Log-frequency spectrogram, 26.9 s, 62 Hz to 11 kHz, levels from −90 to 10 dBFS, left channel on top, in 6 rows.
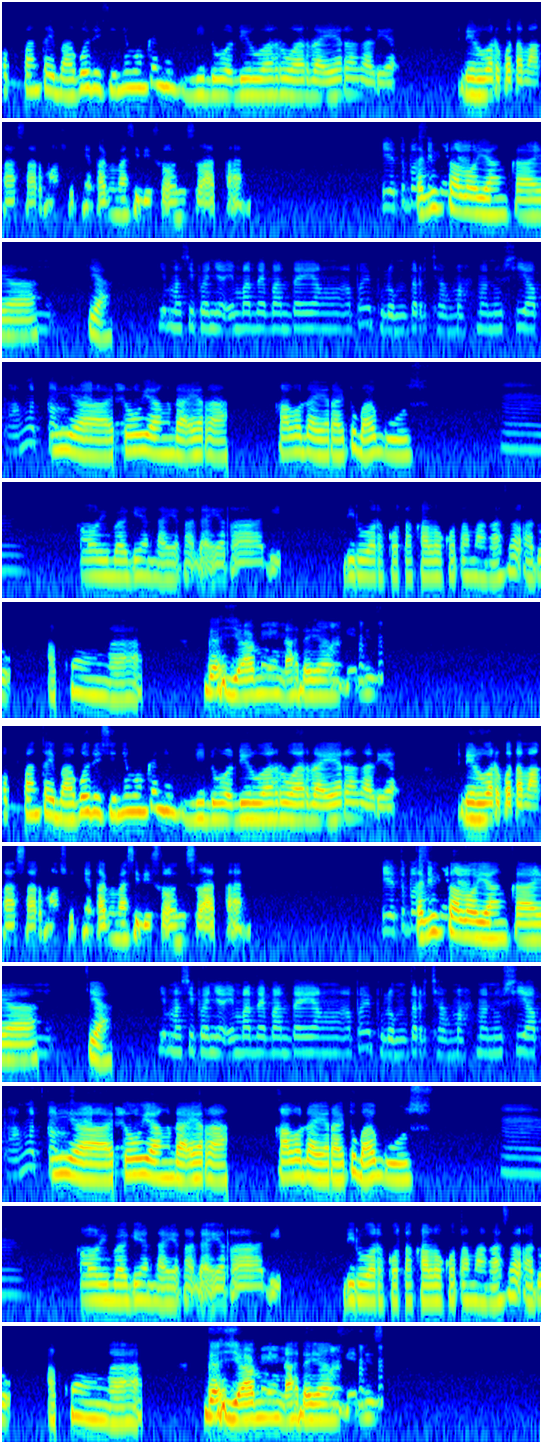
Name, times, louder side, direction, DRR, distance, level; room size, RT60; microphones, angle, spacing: voice 1, 0.0-3.3 3.8-6.6 7.9-9.3 9.7-9.9 13.9-15.4 15.8-17.0 18.6-20.3 20.8-22.5 23.0-23.6 24.1-25.6, right 5 dB, 75° right, 0.4 m, -27 dB
voice 2, 7.6-8.5 8.8-9.4 10.3-14.7 17.6-18.2 24.3-25.6, right 3 dB, 50° right, 2.4 m, -46 dB
open air
head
